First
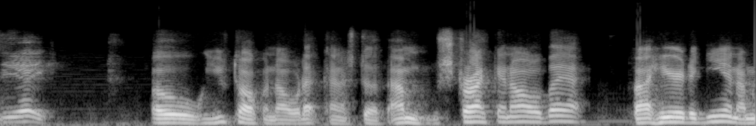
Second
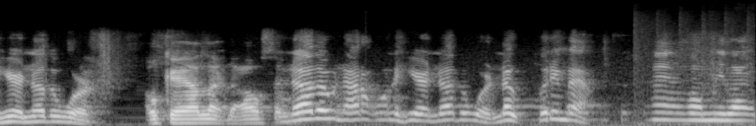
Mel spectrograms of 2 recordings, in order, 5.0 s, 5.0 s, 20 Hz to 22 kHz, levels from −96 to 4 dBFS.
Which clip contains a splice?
first; 1 cut; at 4.0 s

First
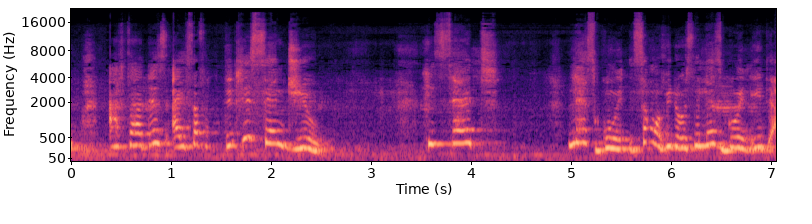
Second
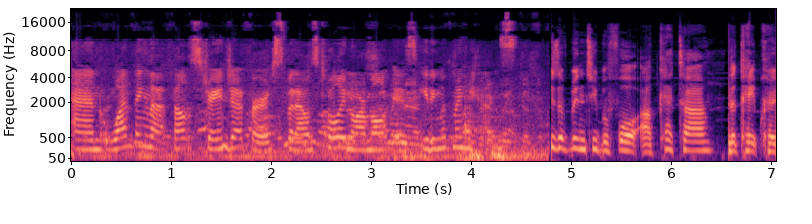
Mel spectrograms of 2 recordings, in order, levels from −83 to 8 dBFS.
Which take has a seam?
second; 1 cut; at 4.7 s

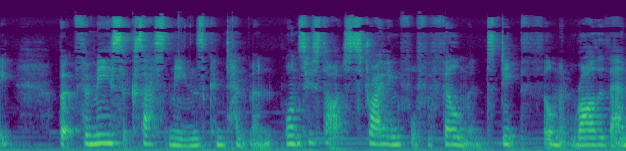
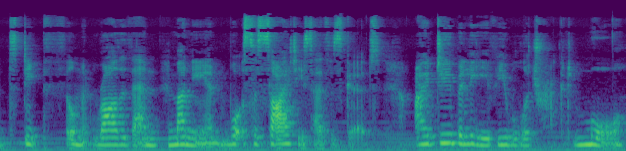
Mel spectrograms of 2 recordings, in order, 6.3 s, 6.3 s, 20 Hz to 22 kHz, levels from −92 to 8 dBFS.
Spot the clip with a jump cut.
first; 1 cut; at 2.7 s

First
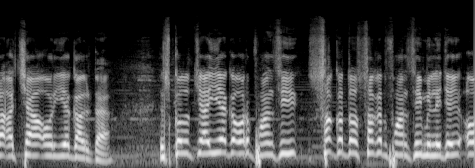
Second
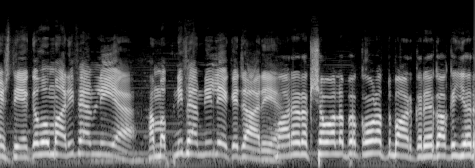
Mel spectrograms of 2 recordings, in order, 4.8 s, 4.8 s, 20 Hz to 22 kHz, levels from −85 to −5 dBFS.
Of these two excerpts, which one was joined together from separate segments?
second; 1 cut; at 2.8 s

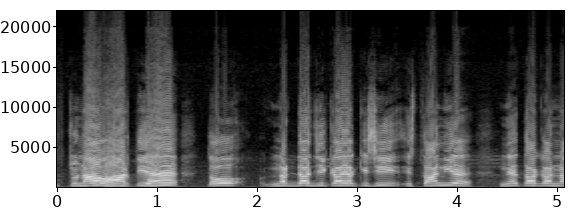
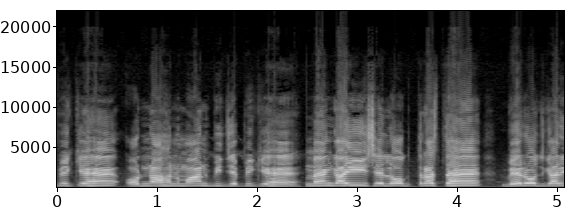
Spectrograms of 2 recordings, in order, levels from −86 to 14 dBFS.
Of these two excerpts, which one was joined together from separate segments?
second; 1 cut; at 2.4 s

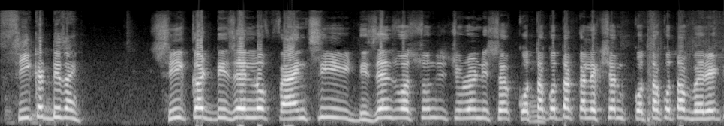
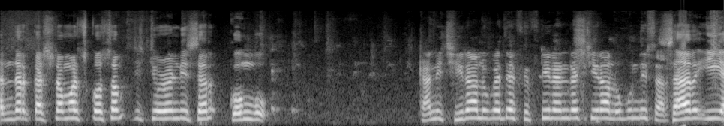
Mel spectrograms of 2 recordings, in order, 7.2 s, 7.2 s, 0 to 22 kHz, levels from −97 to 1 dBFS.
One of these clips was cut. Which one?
second; 1 cut; at 1.4 s

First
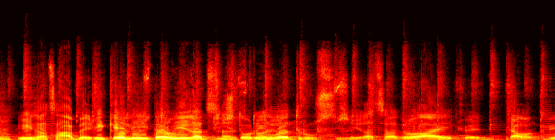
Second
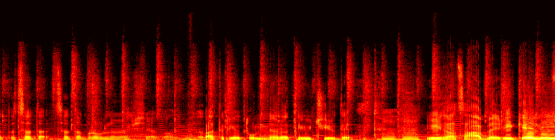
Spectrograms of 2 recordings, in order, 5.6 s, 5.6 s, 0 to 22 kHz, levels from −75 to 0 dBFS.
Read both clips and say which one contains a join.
second; 1 cut; at 2.0 s

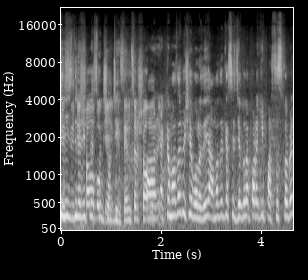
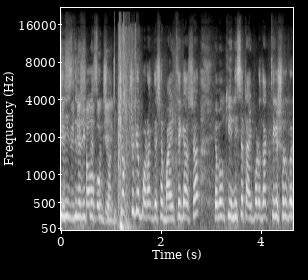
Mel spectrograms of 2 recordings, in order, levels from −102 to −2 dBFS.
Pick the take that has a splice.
second; 1 cut; at 1.1 s

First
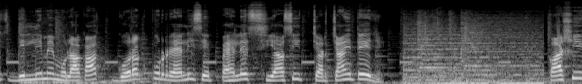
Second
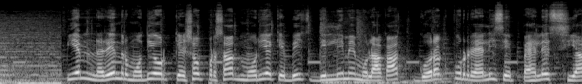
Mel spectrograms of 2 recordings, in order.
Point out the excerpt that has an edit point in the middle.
first; 1 cut; at 3.8 s

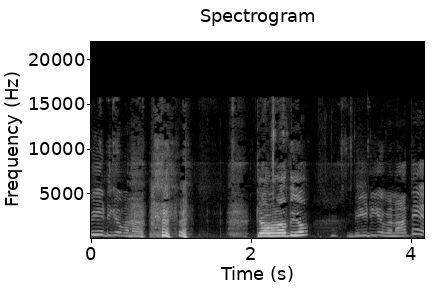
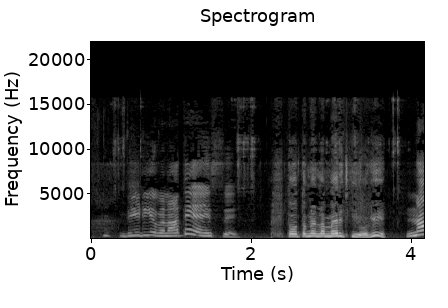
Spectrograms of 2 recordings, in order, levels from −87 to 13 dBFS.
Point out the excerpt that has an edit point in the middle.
second; 1 cut; at 2.3 s

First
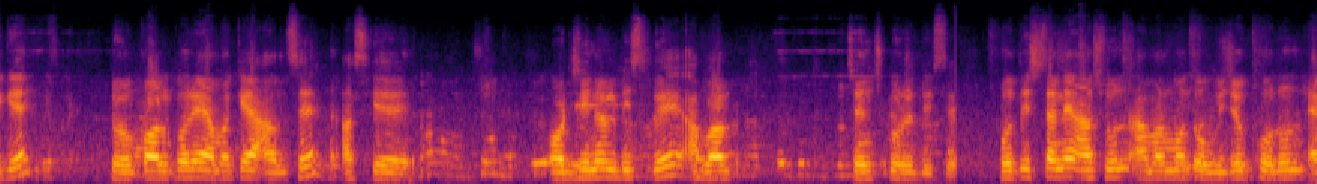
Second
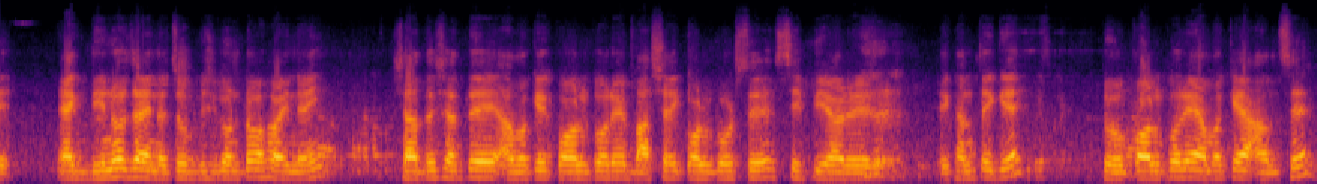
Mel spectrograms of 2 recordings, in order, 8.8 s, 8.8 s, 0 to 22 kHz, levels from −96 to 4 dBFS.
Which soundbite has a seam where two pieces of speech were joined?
first; 1 cut; at 6.4 s

